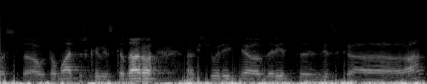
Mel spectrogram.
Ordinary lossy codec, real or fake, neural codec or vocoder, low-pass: MP3, 64 kbps; real; none; 7.2 kHz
